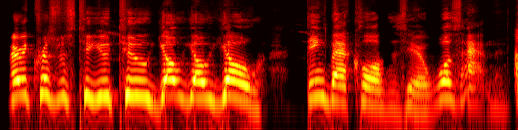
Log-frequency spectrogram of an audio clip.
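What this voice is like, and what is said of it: Santa Claus character voice. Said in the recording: “his Santa impression”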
